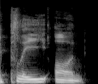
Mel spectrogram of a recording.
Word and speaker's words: PlayOn: Se escreve PlayOn, tudo junto, mas a pronúncia que eles querem é PlayOn mesmo.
